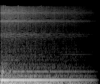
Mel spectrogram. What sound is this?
STAB 020 mastered 16 bit from pack 02
An electronic sound with a one second decay time, usefull as percussion
sound for a synthetic drum kit. Created with Metaphysical Function from
Native
Instruments. Further edited using Cubase SX and mastered using Wavelab.
electronic, percussion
